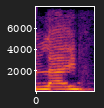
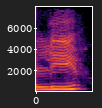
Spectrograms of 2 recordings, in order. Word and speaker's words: Live: Y este, la cuarentena es el mejor momento, porque en Netflix está su documental que se llama Live se puede confundir con live como en vivo, pero no, se pronuncia live, que es de vivir.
